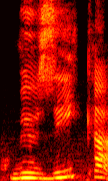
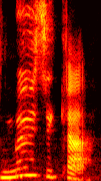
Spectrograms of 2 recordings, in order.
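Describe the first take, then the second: First: The stress is on the second syllable. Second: The stress is on the first syllable. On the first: The speaker calls it wrong. "otherwise it would be musica" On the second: The speaker calls it right. "we do have an accent on this one, on the U"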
